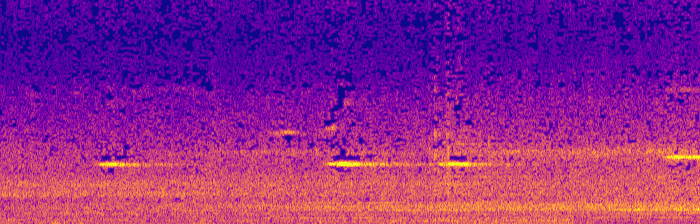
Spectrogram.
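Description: Train running through a railway station: a steady low rumble with a few short high squeaks.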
